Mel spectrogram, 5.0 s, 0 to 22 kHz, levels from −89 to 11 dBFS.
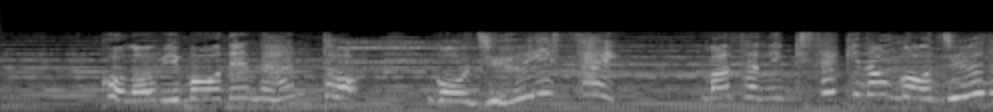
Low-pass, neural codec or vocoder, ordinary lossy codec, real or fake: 7.2 kHz; vocoder, 44.1 kHz, 128 mel bands every 512 samples, BigVGAN v2; none; fake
